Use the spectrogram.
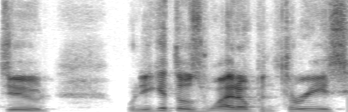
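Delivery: ordinary delivery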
